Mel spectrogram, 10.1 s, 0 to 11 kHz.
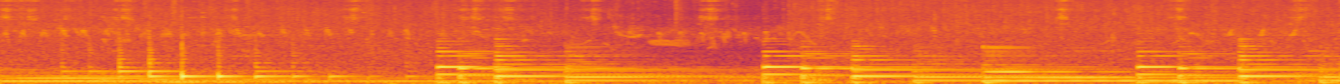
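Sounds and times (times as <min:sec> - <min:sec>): plucked strings music: 0:00.0 - 0:10.0.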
